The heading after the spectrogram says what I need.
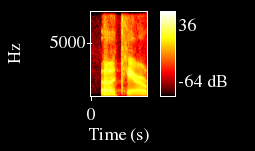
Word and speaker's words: Karen: Karen rhymes with Sarah.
